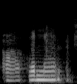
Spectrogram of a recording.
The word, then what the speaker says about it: Aaman: Michigan versus am say it exactly your name ma'am aaman aaman I that exactly it's exactly how it's spelled anyway go ahead your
